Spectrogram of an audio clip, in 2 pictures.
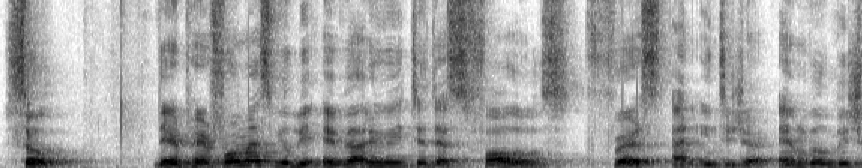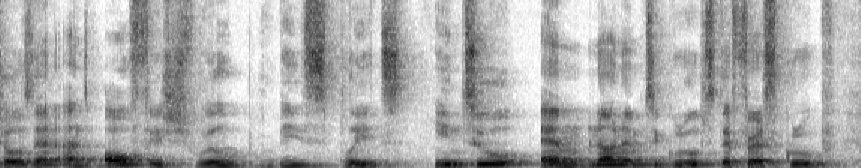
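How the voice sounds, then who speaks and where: A man's voice: on the high side, lively intonation, measured pace, dark tone, echoey room. A young man originally from Iran, walking through contest solutions on a live stream and thinking aloud with many fillers and restarts. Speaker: competitive programming streamer.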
